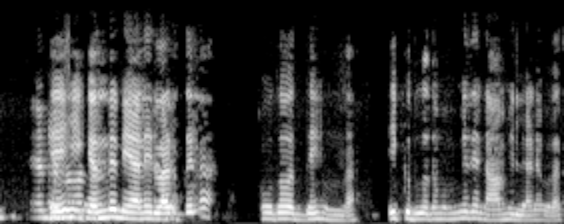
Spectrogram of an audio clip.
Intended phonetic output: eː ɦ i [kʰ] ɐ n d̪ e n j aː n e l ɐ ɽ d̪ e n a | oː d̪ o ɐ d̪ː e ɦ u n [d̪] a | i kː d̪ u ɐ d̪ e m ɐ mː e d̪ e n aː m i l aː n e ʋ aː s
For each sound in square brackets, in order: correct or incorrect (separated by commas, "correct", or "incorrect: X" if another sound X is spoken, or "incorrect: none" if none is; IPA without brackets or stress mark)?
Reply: incorrect: k, correct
